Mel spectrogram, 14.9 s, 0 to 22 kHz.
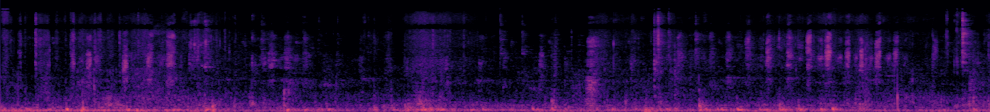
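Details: Steady, hoarse breathing from growing French Bulldog puppies from a 14 March litter, continuing through the whole stretch with slight rises and falls, over a low rumble of room noise and occasional clicks.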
